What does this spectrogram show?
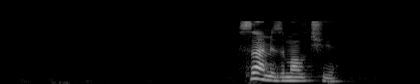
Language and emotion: Russian, angry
